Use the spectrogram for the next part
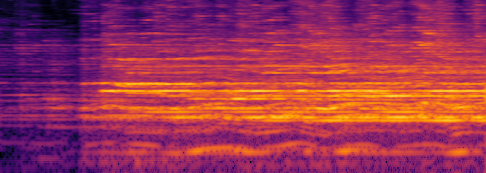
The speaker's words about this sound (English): Yeah, it's a water phone where they always play that as like the spooky sound, but it sounds like they're really rocking out on it, like getting a little excited there.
